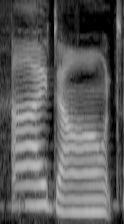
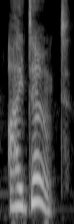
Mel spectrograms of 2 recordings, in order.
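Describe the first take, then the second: First: Drawn-out plain American accent. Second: Posh British accent, pitched up. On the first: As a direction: say it the ordinary American way. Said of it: "Meanwhile, we're like". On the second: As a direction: say it like a posh Brit. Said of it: "how much more posh it sounds like". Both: Shown as a demonstration.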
